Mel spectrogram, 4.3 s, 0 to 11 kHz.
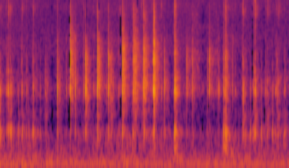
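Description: A hand-sized, hollow black plastic wired PlayStation-style gamepad is held in both hands while its buttons are pressed and clicked rapidly with fingertips and thumbs, and the controller is turned. About two dozen sharp, dry, bright plastic clicks come in an uneven rhythm, each dying away almost instantly, with a clicky tone centered near 1.7 kHz.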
